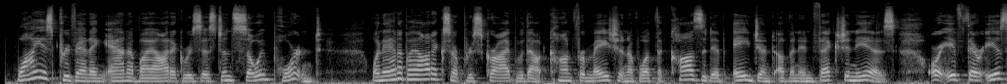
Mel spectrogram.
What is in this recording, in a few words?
Narration Medical Female, Narration, Medical Narration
